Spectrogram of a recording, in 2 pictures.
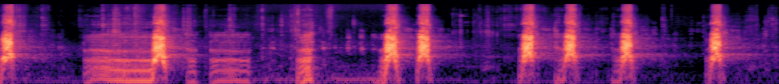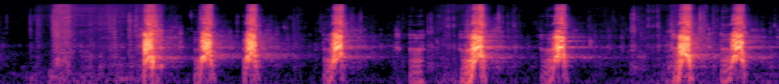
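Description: A German Shepherd barks in loud, deep single woofs, repeated roughly every second.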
